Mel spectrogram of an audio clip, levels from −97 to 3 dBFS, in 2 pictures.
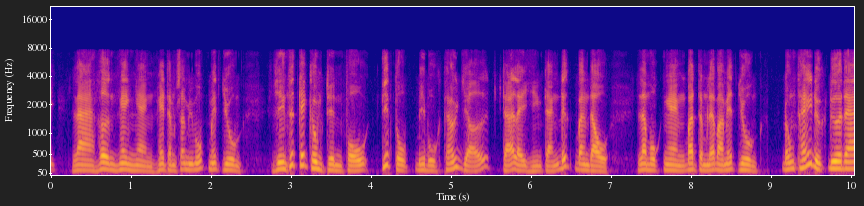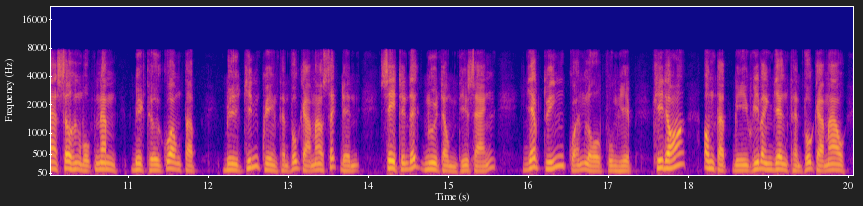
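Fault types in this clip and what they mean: No faults can be heard in this speech. The Speex coding leaves only light traces, and nothing reaches above about 7.7 kHz.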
